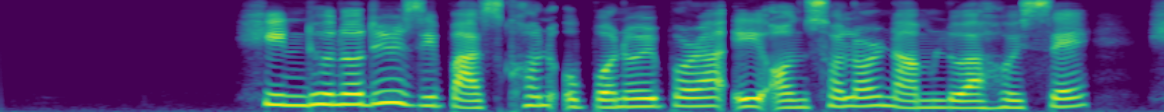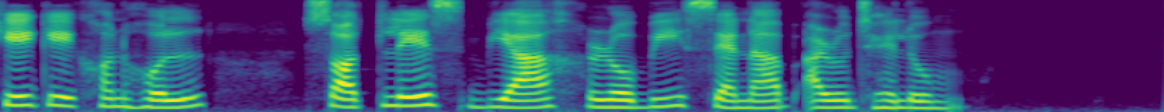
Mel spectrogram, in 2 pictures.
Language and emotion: Assamese, neutral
